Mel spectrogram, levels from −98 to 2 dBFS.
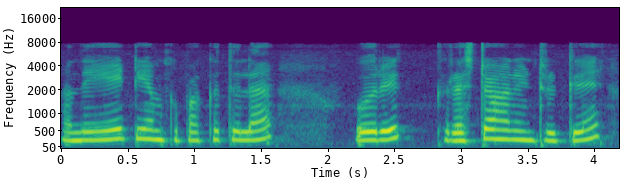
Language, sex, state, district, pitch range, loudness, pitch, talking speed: Tamil, female, Tamil Nadu, Nilgiris, 235-270 Hz, -15 LUFS, 245 Hz, 85 wpm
